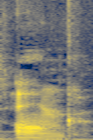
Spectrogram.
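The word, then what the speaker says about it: Aang: hours and of course his name is aung rhymes with the Wang you know what Wong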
